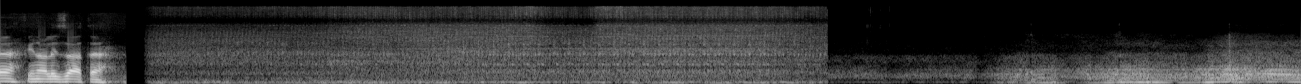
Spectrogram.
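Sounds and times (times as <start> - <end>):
car engine humming: 1.4 - 8.9
even hiss: 1.5 - 9.1.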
